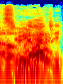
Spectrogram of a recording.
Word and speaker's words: cereology: It sounds like cereal. It's cereology. And it's named after the Roman goddess of agriculture, Ceres, right?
